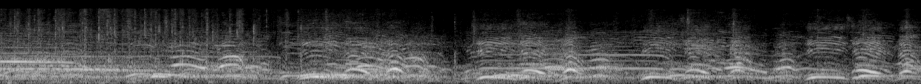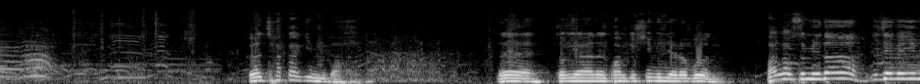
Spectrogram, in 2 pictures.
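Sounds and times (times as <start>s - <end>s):
crowd clapping: 0.0s - 9.6s
large crowd roaring and cheering at an outdoor rally: 0.0s - 11.3s
speech: 11.7s - 13.0s, 14.2s - 18.4s
laughter: 12.5s - 14.2s.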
